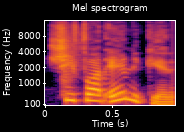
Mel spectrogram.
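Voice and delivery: put-on bright small girl remembering; little girl voice.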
